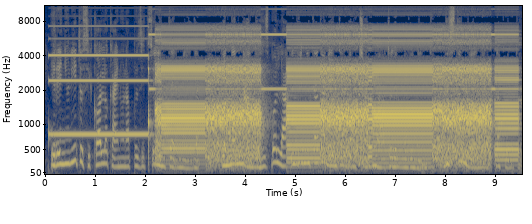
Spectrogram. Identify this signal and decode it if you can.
ZX Spectrum tape loading, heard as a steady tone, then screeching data, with room echo and speech in Italian.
